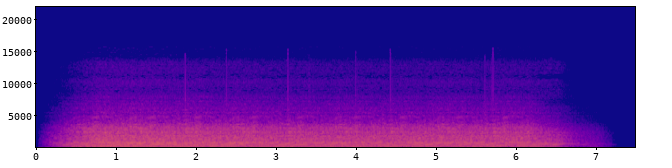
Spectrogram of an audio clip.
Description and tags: Weird String SFX
A weird nice little string I've made using synthesis.
One-Shot, Synthesis, String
